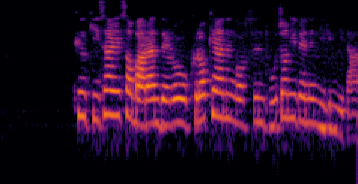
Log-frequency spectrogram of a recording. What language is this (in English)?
Korean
